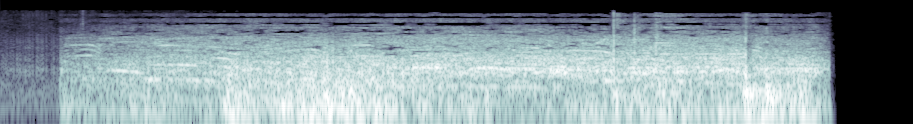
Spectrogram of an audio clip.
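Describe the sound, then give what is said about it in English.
A dense, noisy crowd roars and shouts throughout while a few sharp, percussive bangs burst through, the loudest near the end, as a flash grenade is thrown into the crowd and goes off amid the commotion. “And you'll notice there's kind of font all over it, but it shows a flash grenade being thrown into a crowd.”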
